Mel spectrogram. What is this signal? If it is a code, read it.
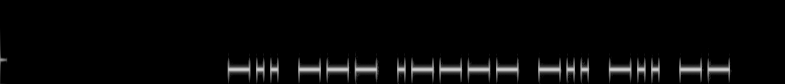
Morse code, heard as a keyed tone, about 17 wpm, 700 Hz. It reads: DO1DDM
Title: DXCC-100 Call Signs - 6 Characters - 17wpm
